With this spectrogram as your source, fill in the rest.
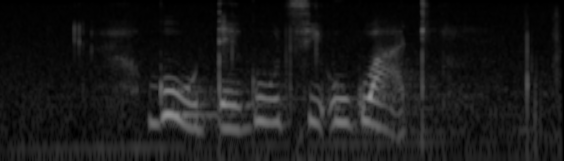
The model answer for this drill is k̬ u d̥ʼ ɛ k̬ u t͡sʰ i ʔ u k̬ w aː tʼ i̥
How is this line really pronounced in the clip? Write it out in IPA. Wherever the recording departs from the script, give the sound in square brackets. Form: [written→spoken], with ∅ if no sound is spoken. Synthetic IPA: k̬ u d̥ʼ ɛ k̬ u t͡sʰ i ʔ u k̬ w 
